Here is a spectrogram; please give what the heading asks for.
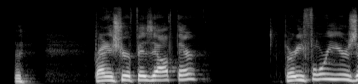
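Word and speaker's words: Brandon Scherff: Brandon Scherf. Let me say it right. Brandon Scherf is out there.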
